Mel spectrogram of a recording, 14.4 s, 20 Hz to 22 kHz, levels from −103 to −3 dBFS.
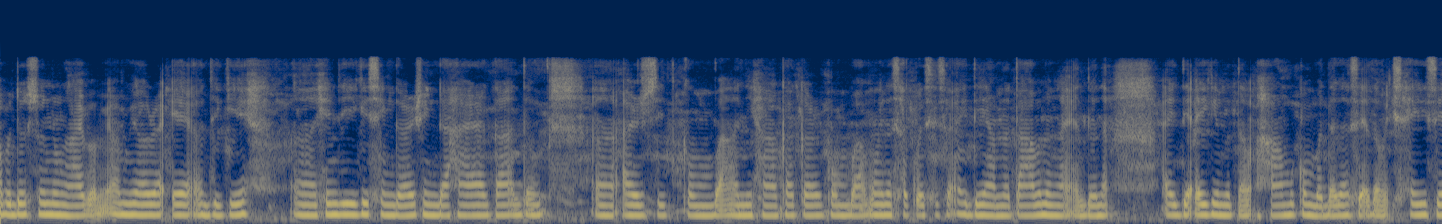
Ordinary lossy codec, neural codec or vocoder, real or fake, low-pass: none; codec, 16 kHz, 16 kbps, FreqCodec, smaller model; fake; none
